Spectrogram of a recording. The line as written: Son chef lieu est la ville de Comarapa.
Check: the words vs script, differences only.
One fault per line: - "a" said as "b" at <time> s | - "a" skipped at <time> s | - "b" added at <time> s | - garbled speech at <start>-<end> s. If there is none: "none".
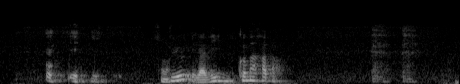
- "chef" skipped at 1.7 s
- "de" skipped at 2.3 s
